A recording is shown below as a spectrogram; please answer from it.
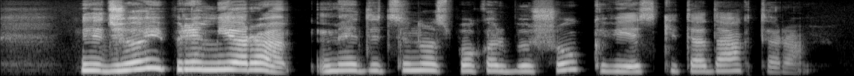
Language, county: Lithuanian, Šiauliai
